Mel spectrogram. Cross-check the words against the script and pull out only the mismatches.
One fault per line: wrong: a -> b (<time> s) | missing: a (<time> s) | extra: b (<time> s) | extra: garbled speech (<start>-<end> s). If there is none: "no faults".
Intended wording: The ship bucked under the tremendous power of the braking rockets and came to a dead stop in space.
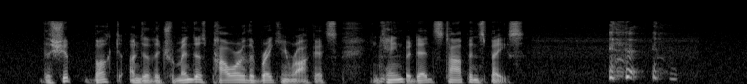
missing: to (4.1 s)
